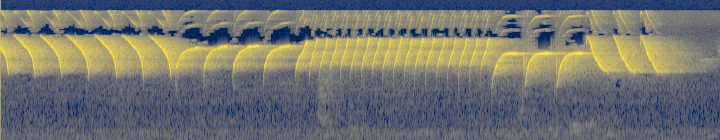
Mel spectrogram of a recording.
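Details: Canary song with long rolls, used to prompt other canaries: falling whistled notes, then a fast even trill, then further swooping notes before fading out.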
